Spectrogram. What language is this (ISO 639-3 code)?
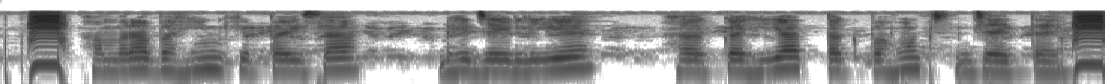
mag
